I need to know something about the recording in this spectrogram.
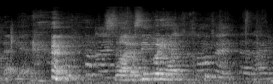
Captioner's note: laughter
